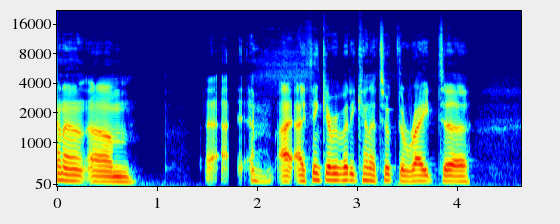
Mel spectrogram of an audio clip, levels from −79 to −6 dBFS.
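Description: A short speech recording with one digital wireless dropout, from 1.70 to 1.81 s, just before "I I think everybody". For about 105 ms the signal falls to near silence: the receiver lost too much data from the link and muted itself with a very quick fade. It reads as a clean hole with no hiss, static or crackle at either edge, which separates it from an analogue radio dropout, where the gap is filled or bordered by a noise burst.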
